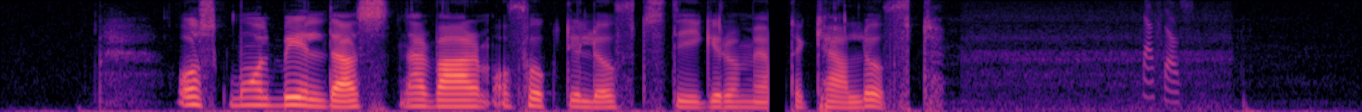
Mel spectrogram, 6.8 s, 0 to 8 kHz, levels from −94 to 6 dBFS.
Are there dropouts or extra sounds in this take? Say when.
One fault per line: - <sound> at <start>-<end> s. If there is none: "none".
- dropout at 3.8-3.9 s
- chirp at 5.7-6.0 s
